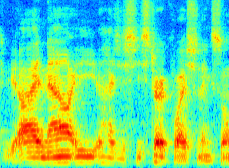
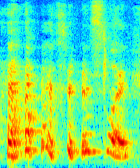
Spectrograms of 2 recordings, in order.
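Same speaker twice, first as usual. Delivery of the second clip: high mock-tearful wail dissolving into laughter; kids crying, laughed through; slower than usual. Kids who can't keep up with dad, tearful laughing. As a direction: wail it helplessly, then crack up. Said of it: "They just start crying".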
